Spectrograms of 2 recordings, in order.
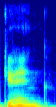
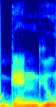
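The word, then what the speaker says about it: gangue: पहली चीज़ तो इसको गैंग्यू मत बोलना या गंगू मत बोलना, ये क्या होती है, गैंग होती है, GANG। प्रोनाउंसिएशन में इसकी सिर्फ कहाँ तक आएगी, GANG, गैंग।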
